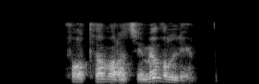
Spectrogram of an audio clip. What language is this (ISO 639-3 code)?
kab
